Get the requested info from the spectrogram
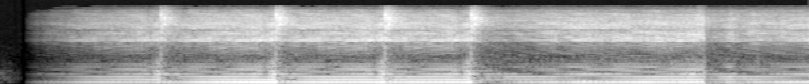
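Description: Electrical hum and buzz of a neon sign: a steady low hum with a hissing buzz over it, broken by a few brief crackles like the tubes flickering. It fades in quickly at the start.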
